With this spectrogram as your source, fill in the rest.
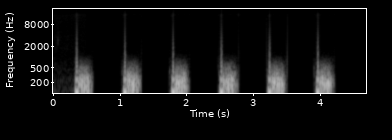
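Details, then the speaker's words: Regular beats at about 83 a minute, each a rough whooshing sound that swells then fades: a crescendo-decrescendo systolic murmur of hypertrophic cardiomyopathy from left ventricular outflow tract obstruction, similar to aortic stenosis. "an obstructed left ventricular outflow tract means that blood's forced through a really tiny opening right which tends to cause a crescendo decrescendo murmur where it gets louder as blood first rushes out and then softer"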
